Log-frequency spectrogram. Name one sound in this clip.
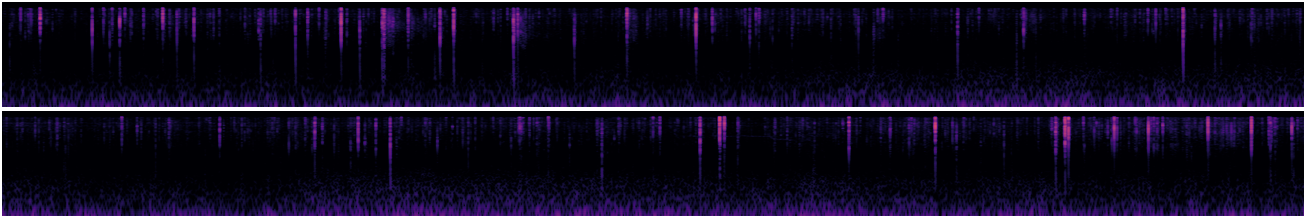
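Flames roar with a low, steady rumble.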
